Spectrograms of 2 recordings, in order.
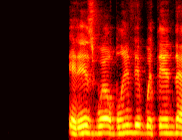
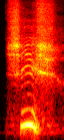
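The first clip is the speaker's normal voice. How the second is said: impressed sheesh; 13 semitones higher, 6 dB louder than usual. Real, not acted. Reacting to strong fragrance.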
